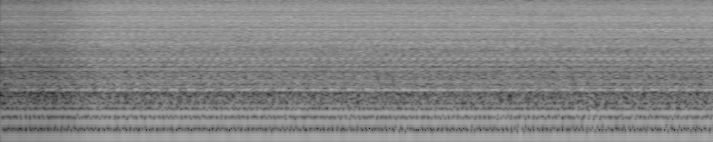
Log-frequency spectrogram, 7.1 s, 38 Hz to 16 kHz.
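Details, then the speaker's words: Ford Ranger T6 diesel after replacement with a modified, high-speed-balanced turbo (new centre housing, shaft, billet compressor wheel): steady, even idle with no howl. The turbo whine has disappeared. "โน้ทโทรหาตอนนี้ถ้าโบว์ไม่มีเสียงหอนแล้วนะครับเสียงหอนหายไปแล้วอ่ะ"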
